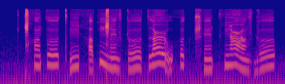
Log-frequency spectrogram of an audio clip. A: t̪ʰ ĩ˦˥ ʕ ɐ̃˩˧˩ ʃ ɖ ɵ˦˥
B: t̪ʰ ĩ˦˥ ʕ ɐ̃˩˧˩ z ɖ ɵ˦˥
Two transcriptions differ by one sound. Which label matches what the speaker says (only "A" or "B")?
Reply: B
